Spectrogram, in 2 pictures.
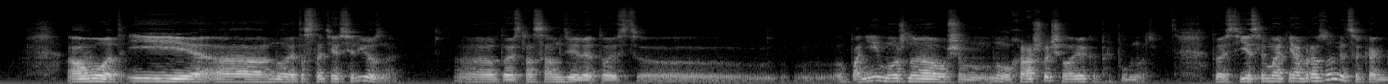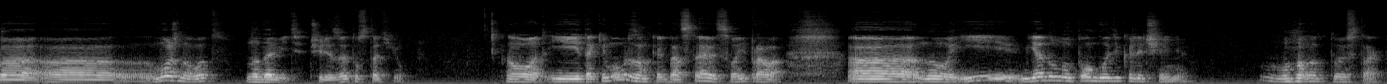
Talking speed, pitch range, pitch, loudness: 130 wpm, 115-145 Hz, 130 Hz, -23 LUFS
